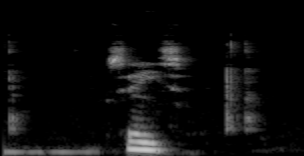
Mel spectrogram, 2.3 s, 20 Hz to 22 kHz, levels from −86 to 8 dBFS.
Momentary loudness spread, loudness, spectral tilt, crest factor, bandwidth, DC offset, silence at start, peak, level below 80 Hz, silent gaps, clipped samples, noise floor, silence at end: 25 LU; -22 LUFS; -6 dB/octave; 18 dB; 7.4 kHz; under 0.1%; 0.05 s; -8 dBFS; -72 dBFS; none; under 0.1%; -52 dBFS; 0.4 s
